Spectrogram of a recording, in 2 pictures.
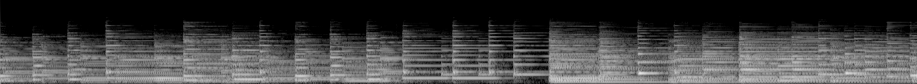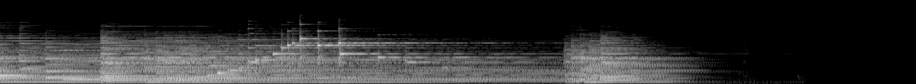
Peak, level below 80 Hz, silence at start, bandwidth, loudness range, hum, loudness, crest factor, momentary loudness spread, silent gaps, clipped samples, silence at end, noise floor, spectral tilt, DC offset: -2 dBFS; -62 dBFS; 0 s; 8.2 kHz; 9 LU; none; -19 LUFS; 18 dB; 12 LU; none; under 0.1%; 2.25 s; -66 dBFS; -6.5 dB/octave; under 0.1%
